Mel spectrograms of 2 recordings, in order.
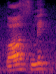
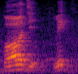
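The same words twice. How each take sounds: First: कॉस्मिक with a plain s sound, the slip before the correction; wrong s sound. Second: कॉस्मिक said slowly with a z sound, like kozmik. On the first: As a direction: say कॉस्मिक with s, not z. (कॉस्मिक में स की आवाज़, गलत उच्चारण) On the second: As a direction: drag out कॉस्मिक, buzzing the z. (कॉस्मिक धीरे से, ज़ की आवाज़ के साथ) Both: Shown as a demonstration. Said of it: "sorry, कॉस्मिक".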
